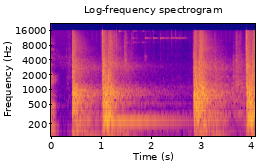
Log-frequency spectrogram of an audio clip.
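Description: Revolver fired four times in an indoor shooting range, each shot echoing and dying away. The second shot follows quickly after the first, then there is a pause, and the last two come about a second apart.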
